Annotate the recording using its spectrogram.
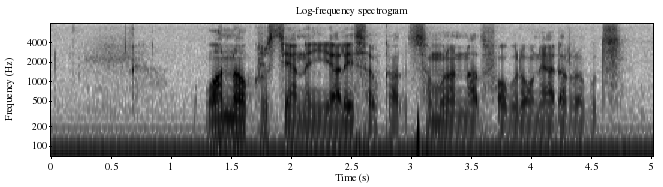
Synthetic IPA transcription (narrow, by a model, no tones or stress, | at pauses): wanːawkɾɨst̪ʰijanəɲːjalejsəβkʰa̰lsəmo̞nənːat̪ʼfawbɨləwnəjad̪ərːəɡut̪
